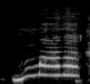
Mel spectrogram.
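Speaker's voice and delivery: very high squeaky mock voice; imitating other cop. Other cop in The Wire answering, squeaky mock voice. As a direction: stretch it out high and thin. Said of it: "the other one's like".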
